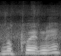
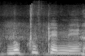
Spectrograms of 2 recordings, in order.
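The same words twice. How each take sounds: First: The words are said without a linking p sound. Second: A p sound links the two words together. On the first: The speaker calls it right. "J'aime pas faire les liaisons, donc je vais dire beaucoup aimé" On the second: The speaker calls it wrong. "et non pas beaucoup aimé. Ça m'agace"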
